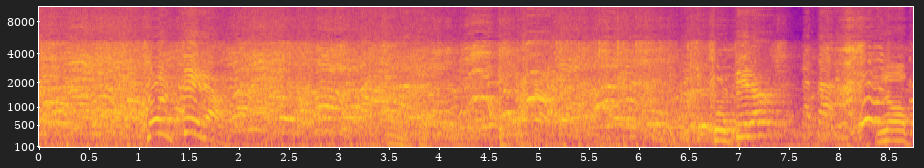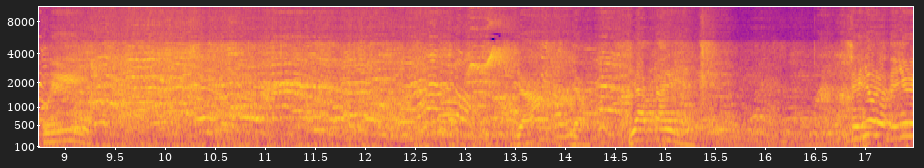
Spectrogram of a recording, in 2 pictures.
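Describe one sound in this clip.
A studio audience chatters and laughs in the background.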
